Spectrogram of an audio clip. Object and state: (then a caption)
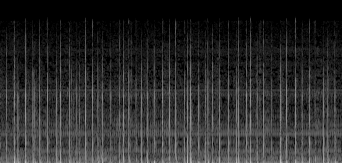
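Textured plastic book cover. A notebook-sized book with a holographic, scale-textured plastic cover is held flat and scratched with long nails. The scratching makes a rapid, steady run of short, dry clicking taps that die away almost at once. Each tap has a low thump underneath and a bright, crisp top.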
